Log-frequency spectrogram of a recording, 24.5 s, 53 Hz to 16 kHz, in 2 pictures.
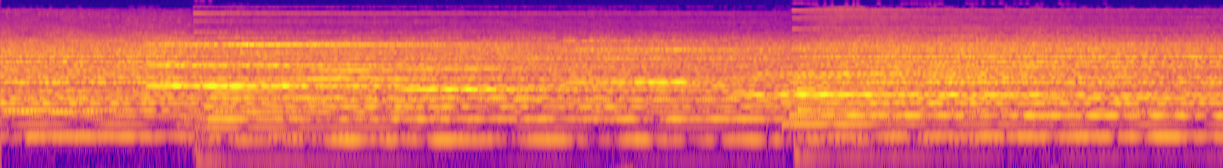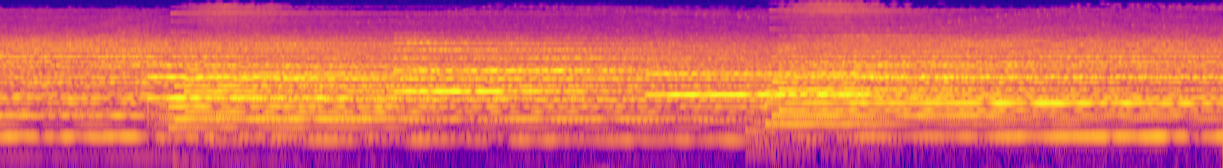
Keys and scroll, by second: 3.6 5, 3.8-6.1 Return, 10.6 BackSpace, 10.7 4, 11.0 Return, 16.7 z, 18.0 Delete.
